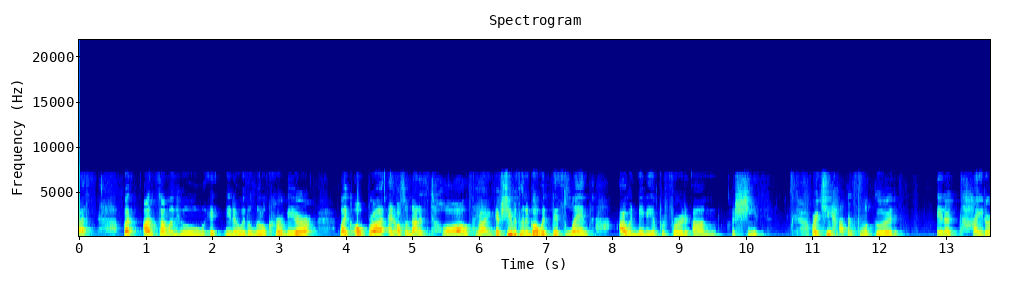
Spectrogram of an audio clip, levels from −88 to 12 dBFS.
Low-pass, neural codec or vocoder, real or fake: 7.2 kHz; none; real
